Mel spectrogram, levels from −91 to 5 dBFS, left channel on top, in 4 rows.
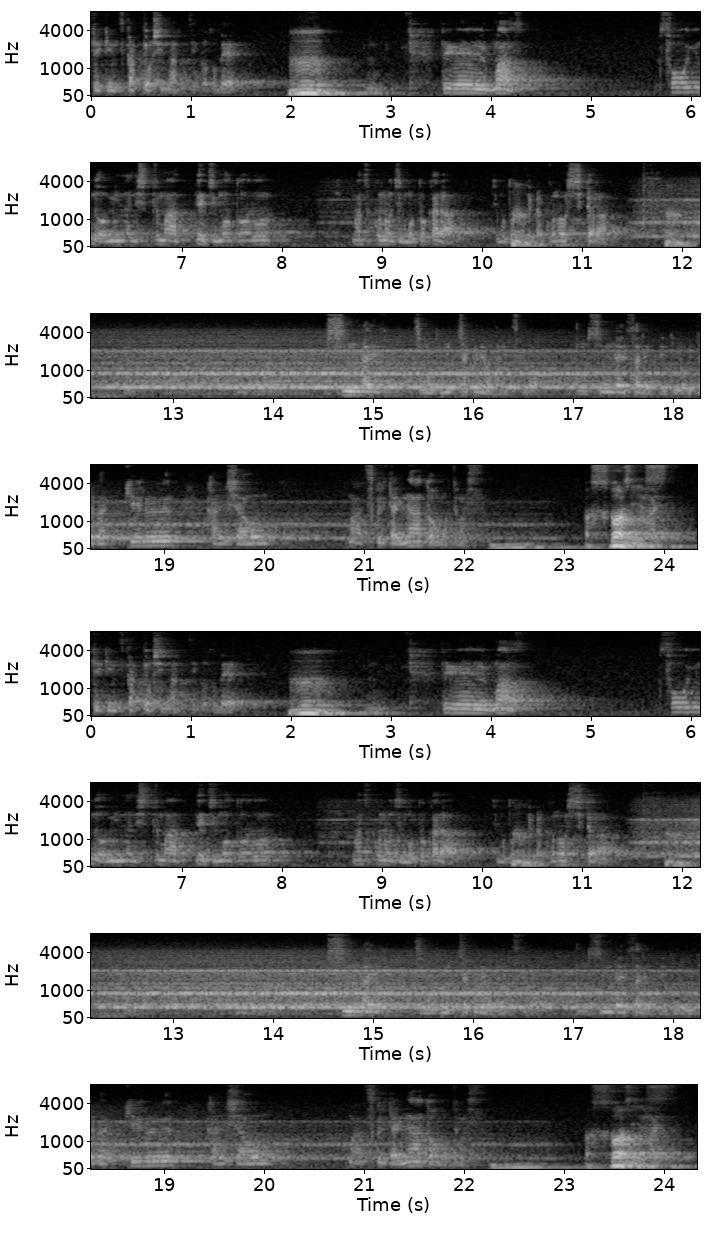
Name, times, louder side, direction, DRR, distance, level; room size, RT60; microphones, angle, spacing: voice 1, 0.0-1.5 2.7-2.9 3.2-4.3 5.7-7.9 8.7-9.7 10.1-10.3 10.7-11.3 11.6-11.8 12.5-12.6 13.6-14.0 14.5-16.7 17.0-20.0 20.8-22.2 23.8-24.0, left 2 dB, 30° left, 4 dB, 0.6 m, -34 dB
voice 2, 2.0-2.4 10.3-10.5 11.8-12.0 22.2-22.7 23.2-23.9, left 3 dB, 75° left, 8 dB, 0.5 m, -24 dB
sound 1, 8.5-8.6 11.5-22.8, equal, 55° right, 1.7 m, -33 dB
14.5 x 6.6 x 2.4 m, 1.4 s
head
